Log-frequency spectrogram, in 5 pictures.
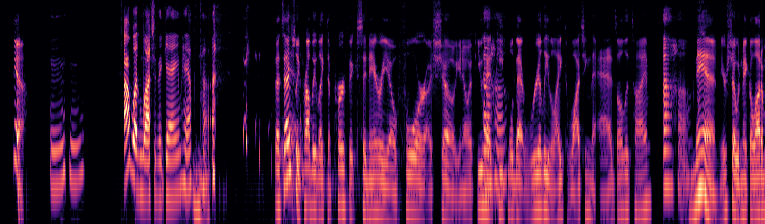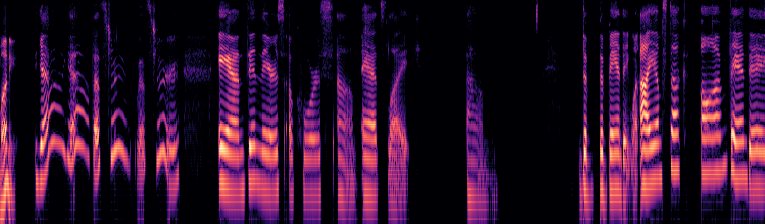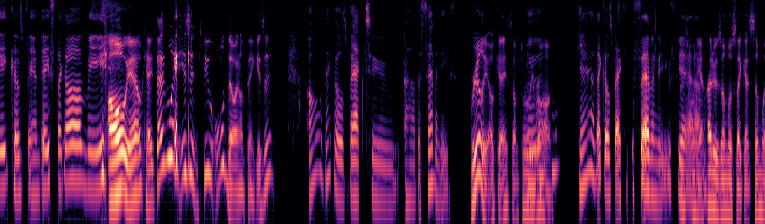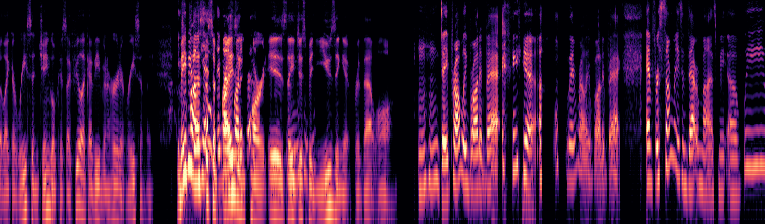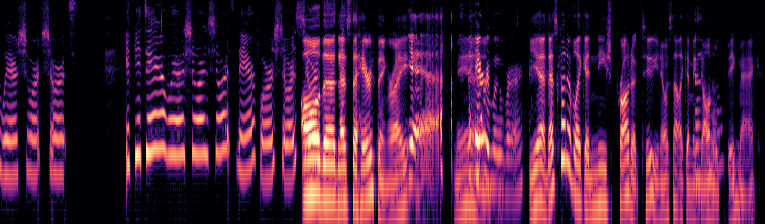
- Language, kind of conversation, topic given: English, unstructured, How should I feel about a song after it's used in media?
- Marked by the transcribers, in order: other background noise; giggle; stressed: "Man"; tapping; singing: "I am stuck on Band-Aid 'cause Band-Aid's stuck on me"; laugh; unintelligible speech; laughing while speaking: "Yeah"; singing: "We wear short shorts. If … for short short"; chuckle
